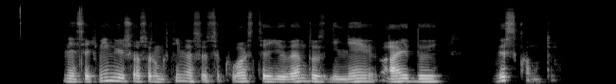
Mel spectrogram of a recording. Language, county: Lithuanian, Kaunas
